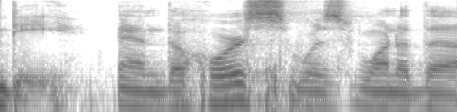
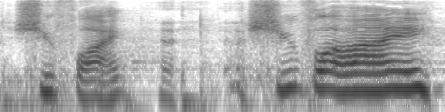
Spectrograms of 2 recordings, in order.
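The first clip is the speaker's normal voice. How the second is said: urgent calling; 11 semitones higher, 10 dB louder, much slower than usual. Retold or imitated. Calling the dying horse.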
